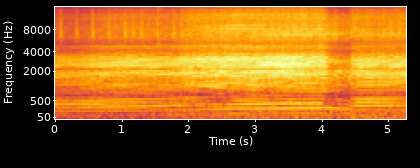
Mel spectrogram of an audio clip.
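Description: A Yamaha RX King two-stroke motorcycle fitted with an Altech C20 exhaust revs close up with a loud, buzzy, steadily climbing engine note that briefly dips near the end and then picks back up, with no talk.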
